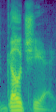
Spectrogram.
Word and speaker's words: Gauthier: It's Gauthier, by the way, not Gauthier.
